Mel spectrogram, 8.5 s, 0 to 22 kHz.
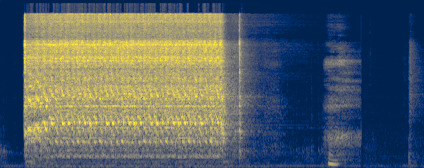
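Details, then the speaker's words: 1978 Dodge D200, 100,000-mile big block 400 V8 with 727 automatic, after reseal, new timing set and ignition parts: catches with loud ragged roar about four seconds then dies; distributor wires fitted clockwise instead of counterclockwise, only number 1 correct. "I had the firing order wrong on the distributor. I had number 1 right, but I put them in as if they were doing clockwise rotation on the distributor. It's supposed to be counterclockwise."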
